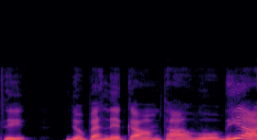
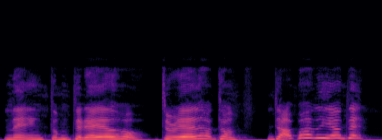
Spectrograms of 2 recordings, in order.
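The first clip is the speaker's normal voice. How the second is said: high cartoon voice crying witch and go away; frightened bird chasing off a ghost; scared shooing; 6 semitones higher than usual. Kallu shoos the ghost away. (ऊँची डरी आवाज़ में भगाना)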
